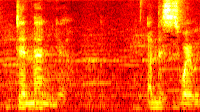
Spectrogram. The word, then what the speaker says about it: demesne: It's spelt Demesne, but it's actually it's pronounced Demesne.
